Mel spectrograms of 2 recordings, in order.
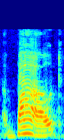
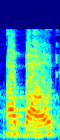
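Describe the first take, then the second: First: The first vowel is a short schwa. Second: The first vowel is a full vowel. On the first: The speaker calls it right. "it's opinion, about" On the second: The speaker calls it wrong. "we don't say opinion or about"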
